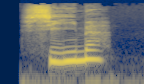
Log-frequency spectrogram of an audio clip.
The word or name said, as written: sigma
